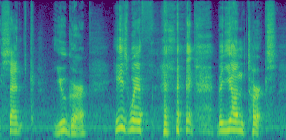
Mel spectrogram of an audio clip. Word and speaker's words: Cenk Uygur: And if you don't know who this guy is, let me pronounce his name correctly. Cenk Uygur.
